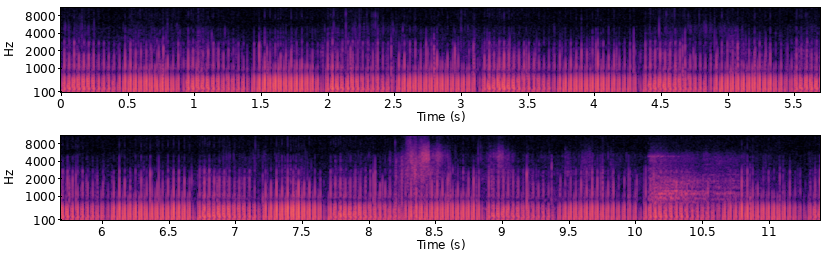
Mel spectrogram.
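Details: Cat sleeping soundly and snoring: a steady, low buzzing rattle with each breath, a soft snore close to a purr.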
